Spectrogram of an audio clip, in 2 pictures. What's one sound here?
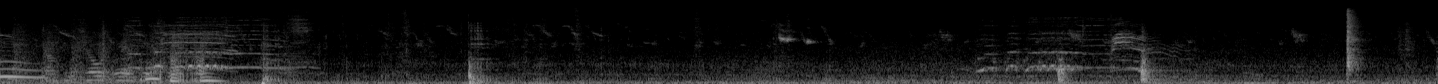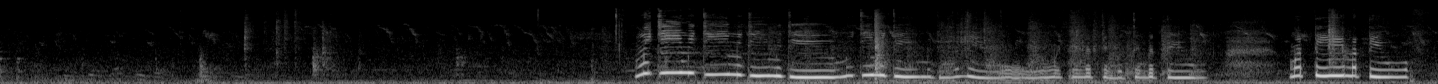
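A kitten meows repeatedly, high and plaintive, close by.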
